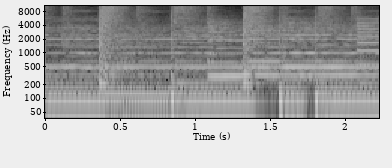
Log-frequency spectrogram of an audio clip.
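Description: Rock band playing an instrumental stretch with no vocals: a held lead guitar note over bass and drums hitting about twice a second.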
